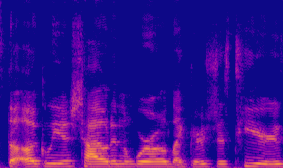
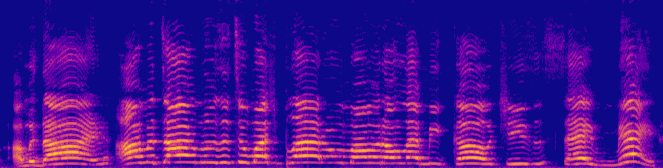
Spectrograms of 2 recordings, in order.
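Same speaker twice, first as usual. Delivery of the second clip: high, loud melodramatic wail; mock scared wailing; 12 semitones higher, 8 dB louder than usual. Bleeding child begging mama, hammed-up terror. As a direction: plead as if bleeding to death. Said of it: "I was so scared".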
